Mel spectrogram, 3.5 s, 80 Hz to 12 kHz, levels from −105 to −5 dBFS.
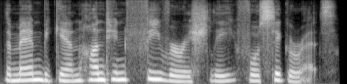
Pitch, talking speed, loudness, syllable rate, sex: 235 Hz, 120 wpm, -15 LUFS, 4.6 syllables/s, female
